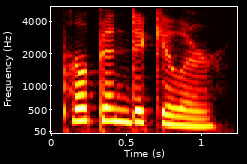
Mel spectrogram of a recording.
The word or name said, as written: perpendicular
